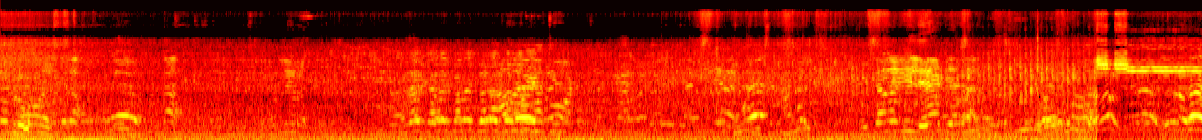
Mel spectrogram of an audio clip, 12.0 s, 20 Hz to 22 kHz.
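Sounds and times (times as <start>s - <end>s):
diesel engine rumbling: 0.0s - 12.0s
people talking: 3.8s - 12.0s.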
